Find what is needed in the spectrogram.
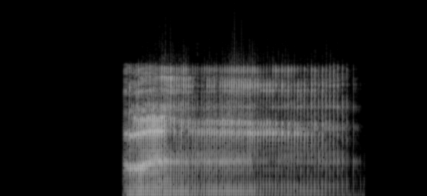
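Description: A long burp, the Talking Ben talking-dog app's burp clip, starting about a second in and lasting about two and a half seconds before it cuts off abruptly.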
